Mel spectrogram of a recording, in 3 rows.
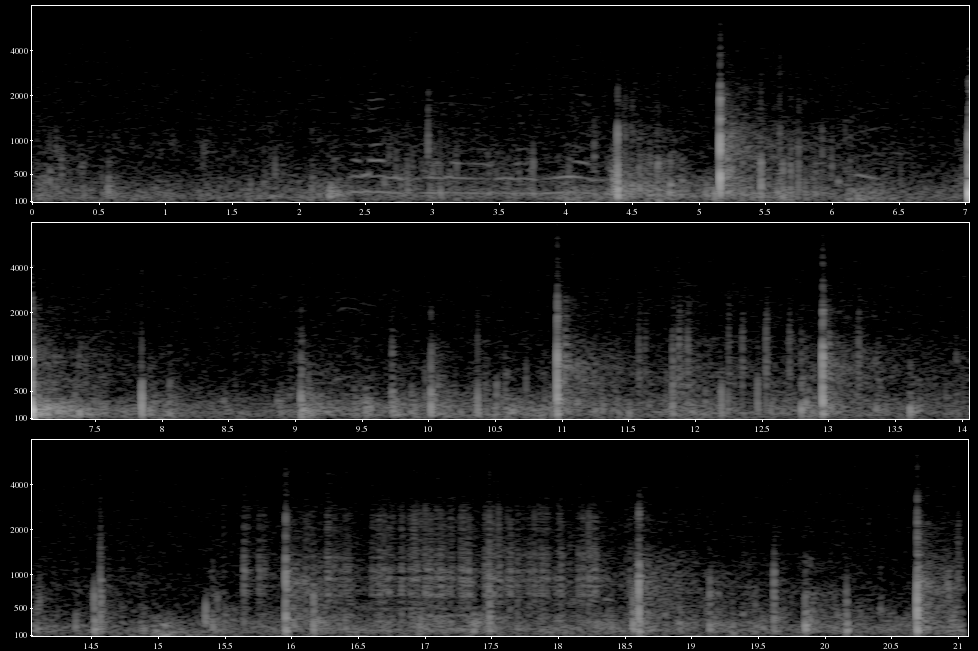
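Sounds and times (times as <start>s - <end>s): distant fireworks popping and crackling: 0.0s - 21.0s
loud firework bangs: 7.0s - 7.7s.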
